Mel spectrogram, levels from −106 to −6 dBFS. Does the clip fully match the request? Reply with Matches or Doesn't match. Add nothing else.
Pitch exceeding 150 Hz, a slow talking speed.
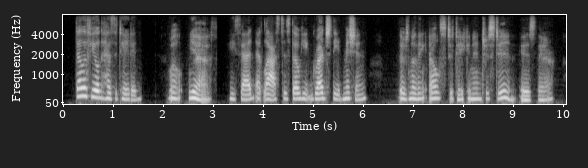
Doesn't match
